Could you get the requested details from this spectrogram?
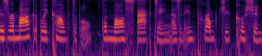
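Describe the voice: This woman has a fairly high pitch and a fairly bright tone. She speaks at a fairly slow pace.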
